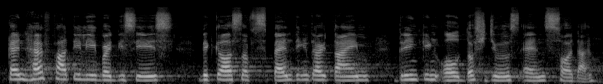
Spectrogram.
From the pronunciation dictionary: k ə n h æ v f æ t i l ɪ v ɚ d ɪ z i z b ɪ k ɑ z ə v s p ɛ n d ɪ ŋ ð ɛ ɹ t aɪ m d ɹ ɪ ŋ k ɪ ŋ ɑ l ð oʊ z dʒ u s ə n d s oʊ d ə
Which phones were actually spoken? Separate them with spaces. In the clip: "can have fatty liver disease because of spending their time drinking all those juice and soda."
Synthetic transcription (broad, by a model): k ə n h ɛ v p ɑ t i l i b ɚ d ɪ s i s b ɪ k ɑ s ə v s p ɛ n d ɪ ŋ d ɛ ɹ t aɪ m d ɹ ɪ ŋ k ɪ ŋ ɑ l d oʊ s dʒ u s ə n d s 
